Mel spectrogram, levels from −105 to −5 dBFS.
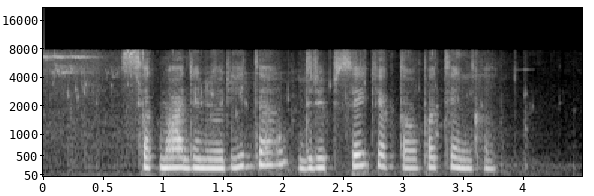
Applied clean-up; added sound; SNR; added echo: neural mask model RNNoise.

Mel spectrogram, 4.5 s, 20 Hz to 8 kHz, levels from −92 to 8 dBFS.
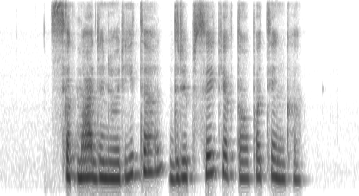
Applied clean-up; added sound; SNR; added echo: none; none; none; none.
